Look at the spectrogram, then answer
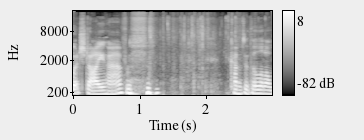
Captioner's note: giggle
